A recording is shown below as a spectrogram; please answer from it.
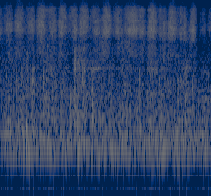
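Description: Felt blackboard eraser rubbing chalk off a slate board in rapid, even back-and-forth strokes, a faint scrubbing hiss.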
